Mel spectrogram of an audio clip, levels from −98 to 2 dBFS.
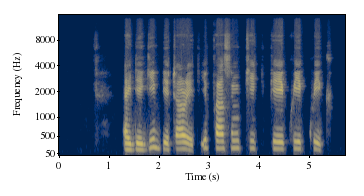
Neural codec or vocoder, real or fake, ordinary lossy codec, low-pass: none; real; AAC, 96 kbps; 14.4 kHz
